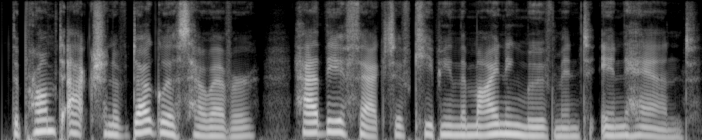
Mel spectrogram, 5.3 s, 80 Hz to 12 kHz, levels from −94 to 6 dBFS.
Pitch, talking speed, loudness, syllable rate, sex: 170 Hz, 180 wpm, -19 LUFS, 5.4 syllables/s, female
